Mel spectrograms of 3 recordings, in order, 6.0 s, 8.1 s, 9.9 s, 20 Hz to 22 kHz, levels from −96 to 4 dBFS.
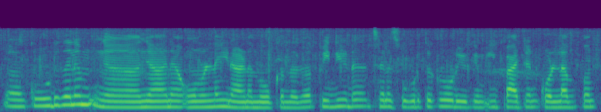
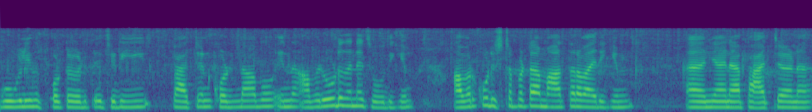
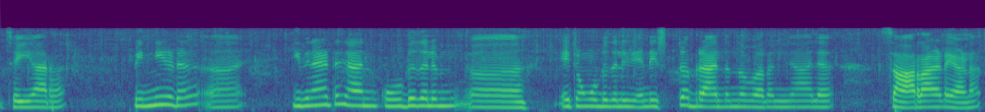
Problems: constant background noise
